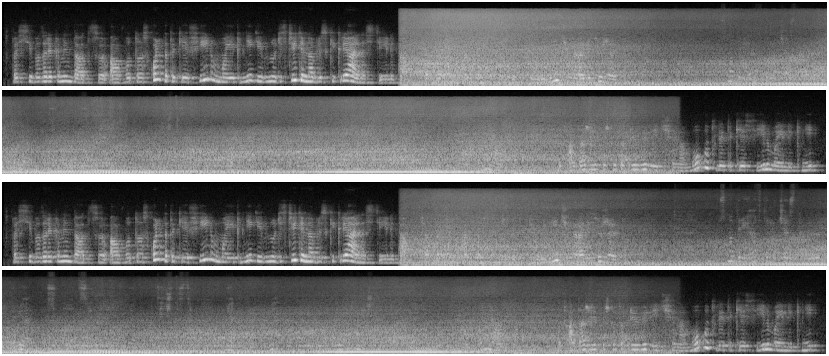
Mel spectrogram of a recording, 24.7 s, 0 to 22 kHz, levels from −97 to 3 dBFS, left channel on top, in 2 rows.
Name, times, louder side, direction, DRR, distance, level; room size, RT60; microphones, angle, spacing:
voice 1, 0.1-9.4 19.0-20.1 20.7-24.5, left 1 dB, ahead, -1 dB, 3.0 m, -23 dB
sound 1, 5.9-22.5, left 2 dB, 50° left, 1.0 m, -20 dB
voice 2, 10.1-18.2, right 2 dB, 60° right, 0 dB, 3.5 m, -34 dB
17.0 x 5.8 x 3.8 m, 0.33 s
head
